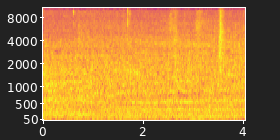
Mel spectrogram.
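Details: Dense broadband noise resembling passing vehicles or roadway traffic continues without any distinct animal sound.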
